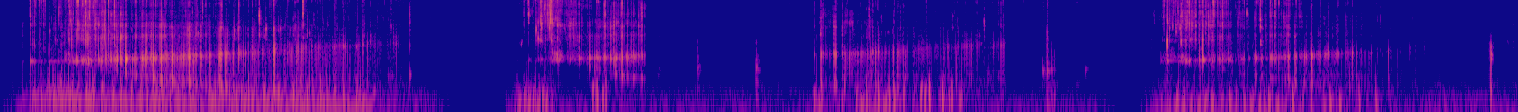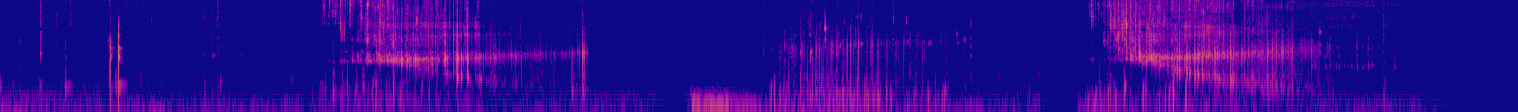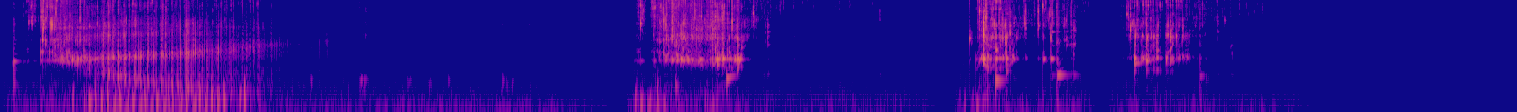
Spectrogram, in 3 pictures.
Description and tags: pouring can
Recorded two can / tins with beer
soda, drink, beverage, can, aluminum, liquid, glass, pouring, tin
